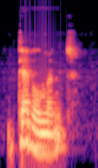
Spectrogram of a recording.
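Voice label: "devilment", British English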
